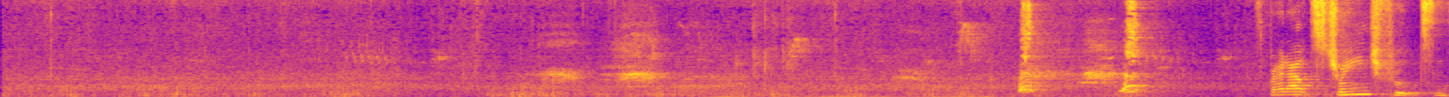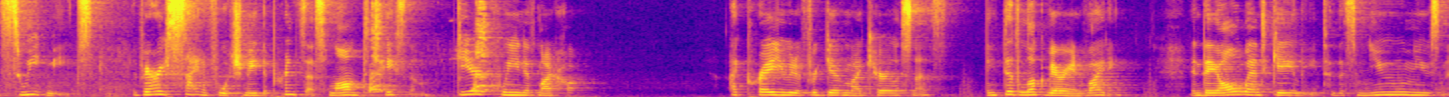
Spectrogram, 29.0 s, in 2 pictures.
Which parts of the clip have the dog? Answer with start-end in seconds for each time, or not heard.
9.9-11.5, 17.9-19.5.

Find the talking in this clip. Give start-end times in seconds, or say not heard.
12.7-20.2, 21.8-28.9.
